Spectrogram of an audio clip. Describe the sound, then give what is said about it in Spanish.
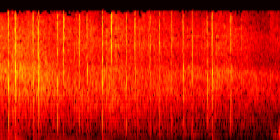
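Scattered applause from a small group for the whole university network's work, a steady patter of overlapping claps with a few sharper hits standing out, moderately loud and gradually easing off, with no voices. “Entonces, un aplauso a toda la red, a toda la universidad por ese gran trabajo, ¿no?”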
